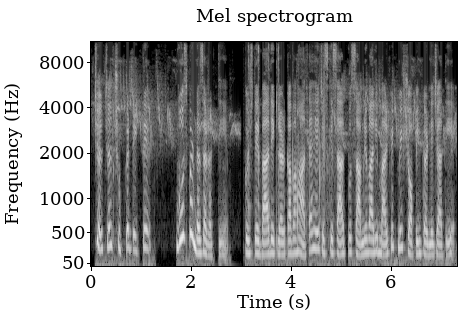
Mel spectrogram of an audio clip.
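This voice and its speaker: A woman's voice: mid-range voice, expressive, fairly quick, a little hiss or hum. A woman narrating a scripted moral story as the storyteller.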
